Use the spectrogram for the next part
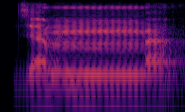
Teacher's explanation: ജമ്മ മീം മുശദ്ദദ, ശദ്ദുള്ള മീമിനെ മണിച്ചുകൊണ്ട് ഉച്ചരിക്കണം.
